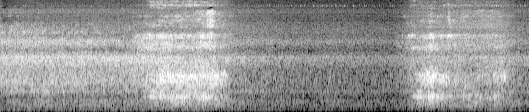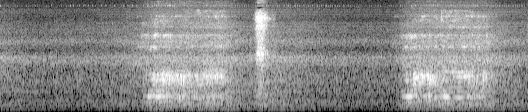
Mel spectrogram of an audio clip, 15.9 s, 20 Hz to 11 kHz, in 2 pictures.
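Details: A person snoring with a cat snuggled against them: four soft, rasping snores about four seconds apart, roughly 15 breaths a minute, over a steady low hum.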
